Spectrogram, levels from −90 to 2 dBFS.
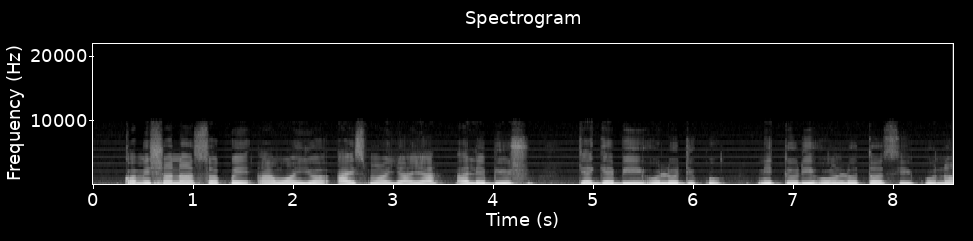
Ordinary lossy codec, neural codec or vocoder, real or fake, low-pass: none; none; real; 9.9 kHz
